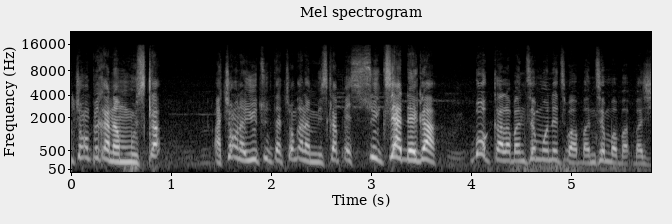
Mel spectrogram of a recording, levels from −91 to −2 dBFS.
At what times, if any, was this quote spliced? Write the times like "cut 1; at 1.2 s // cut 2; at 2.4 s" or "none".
cut 1; at 3.8 s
